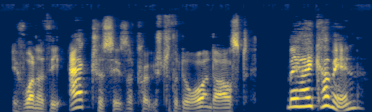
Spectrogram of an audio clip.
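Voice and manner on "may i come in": high, light woman's voice; a lightly voiced actress politely asking. An actress asking at the dressing room door, high.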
